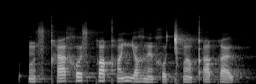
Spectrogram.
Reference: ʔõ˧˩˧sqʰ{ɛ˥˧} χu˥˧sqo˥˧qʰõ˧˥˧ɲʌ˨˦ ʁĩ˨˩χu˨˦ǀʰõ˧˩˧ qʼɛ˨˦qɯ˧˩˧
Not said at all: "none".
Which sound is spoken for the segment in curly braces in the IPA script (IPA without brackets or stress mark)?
ɛ˧˥˧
